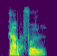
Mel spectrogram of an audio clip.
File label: "cupful", Indian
